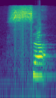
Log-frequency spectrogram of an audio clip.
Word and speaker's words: said: EA are for example I haven't a I but yet I pronounced the word using the E the short e vowel sound so I say SED so it's not it's not s the spelling is s a i d so ordinarily it would be pronounced as s but I say I said I said to her I said the e sound another exception says I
